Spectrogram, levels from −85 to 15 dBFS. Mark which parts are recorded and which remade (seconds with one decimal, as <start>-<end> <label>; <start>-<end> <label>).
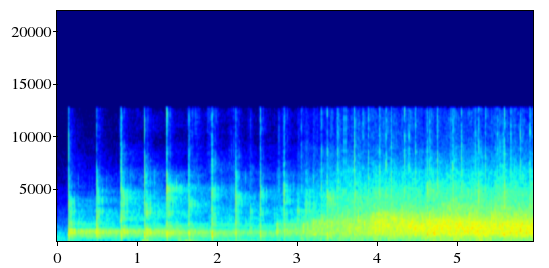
0.0-6.0 recorded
